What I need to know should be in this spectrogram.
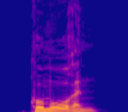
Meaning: Comoros (a country and group of islands in the Indian Ocean off the coast of East Africa)
- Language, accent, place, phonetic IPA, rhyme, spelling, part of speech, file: German, Germany, Berlin, [koˈmoːʁən], -oːʁən, Komoren, proper noun, De-Komoren.ogg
